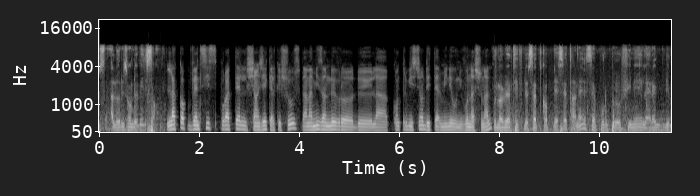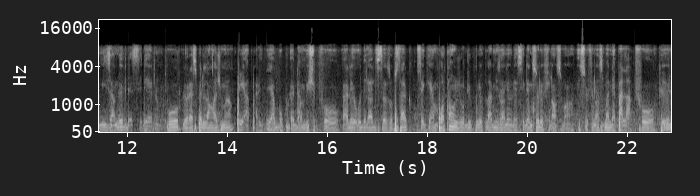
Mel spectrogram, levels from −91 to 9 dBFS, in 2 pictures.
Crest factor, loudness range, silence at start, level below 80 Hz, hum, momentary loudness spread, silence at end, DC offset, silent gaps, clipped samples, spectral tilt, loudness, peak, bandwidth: 22 dB; 5 LU; 0 s; -44 dBFS; none; 11 LU; 0 s; under 0.1%; none; under 0.1%; -3.5 dB/octave; -21 LUFS; 0 dBFS; 16 kHz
